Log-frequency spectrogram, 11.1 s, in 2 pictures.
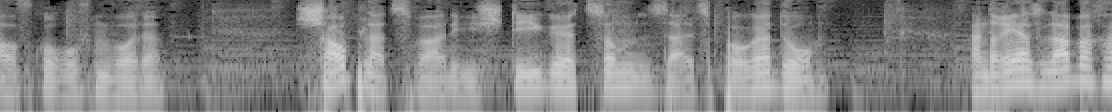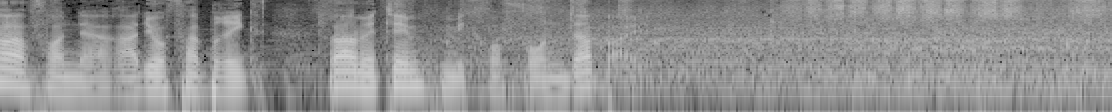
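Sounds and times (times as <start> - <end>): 
speech: 0.0 - 4.2, 4.8 - 8.9
brushes scrubbing stone steps of the cathedral entrance: 7.9 - 11.1.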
